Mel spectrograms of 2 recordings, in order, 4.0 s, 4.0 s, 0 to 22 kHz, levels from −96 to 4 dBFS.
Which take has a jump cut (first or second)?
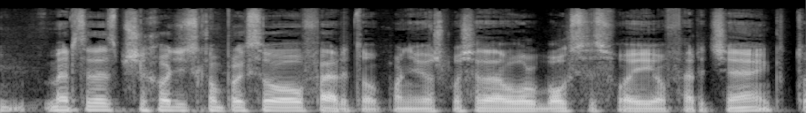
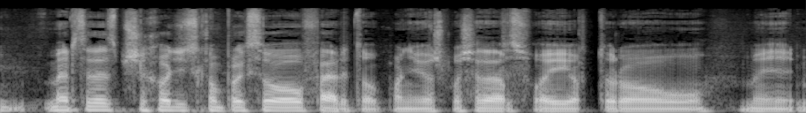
second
